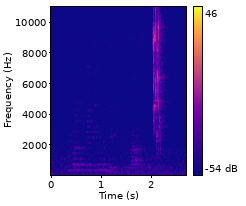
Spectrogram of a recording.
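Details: An African lovebird in a pet aviary gives one loud, harsh, high chirp after quiet murmured voices in the background.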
